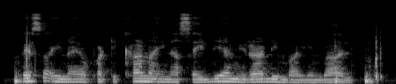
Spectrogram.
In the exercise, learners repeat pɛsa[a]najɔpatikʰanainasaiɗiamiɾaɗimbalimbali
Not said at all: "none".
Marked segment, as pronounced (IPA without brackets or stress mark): i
